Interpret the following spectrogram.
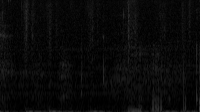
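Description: A pause in speech: faint, scattered clicks over quiet room tone.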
